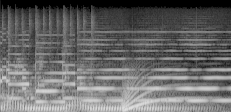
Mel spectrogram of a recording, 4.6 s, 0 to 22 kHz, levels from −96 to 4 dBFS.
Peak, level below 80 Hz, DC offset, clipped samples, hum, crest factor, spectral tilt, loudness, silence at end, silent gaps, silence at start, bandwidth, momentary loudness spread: -2 dBFS; -32 dBFS; under 0.1%; under 0.1%; none; 12 dB; -6.5 dB/octave; -16 LUFS; 0 s; none; 0 s; 15 kHz; 5 LU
